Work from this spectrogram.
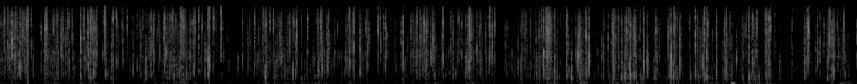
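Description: A thin, flexible, hand-sized clear ridged plastic packaging sheet is crinkled and squeezed by fingertips and thumbs. It gives a dense, continuous stream of bright, crackling crinkles with sharp, quick-fading snaps and almost no low end.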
